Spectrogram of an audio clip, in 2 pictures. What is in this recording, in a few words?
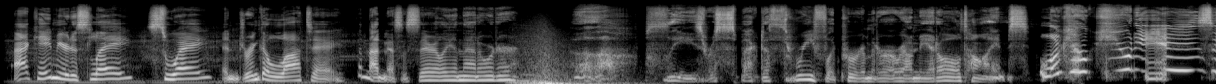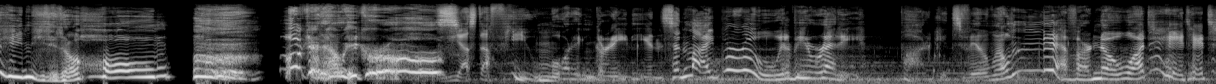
Animation Non Binary English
